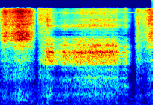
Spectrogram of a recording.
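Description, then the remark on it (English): Heavy, forceful breathing through the nose, loud: a short huff followed by a long, harsh rushing breath, with no talking. A person imitating the angry, flaring-nostril breathing they do when they get mad. “I'm breathing heavy”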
